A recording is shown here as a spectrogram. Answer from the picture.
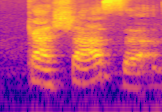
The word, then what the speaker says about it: cachaça: Cachaça or gin and tonic? – I don't know.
